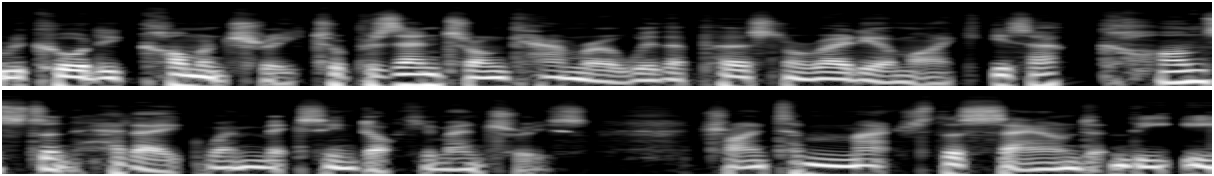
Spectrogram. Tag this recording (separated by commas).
Speech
